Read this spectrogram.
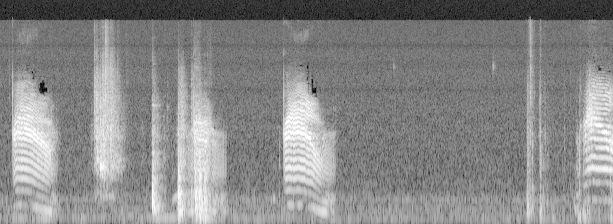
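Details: A Bengal cat gives several lazy, drawn-out, harmonic meows with a few soft thumps between them.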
